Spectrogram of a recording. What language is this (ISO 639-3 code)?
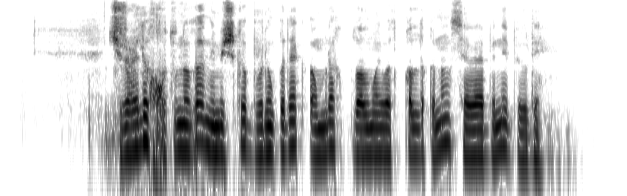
uig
